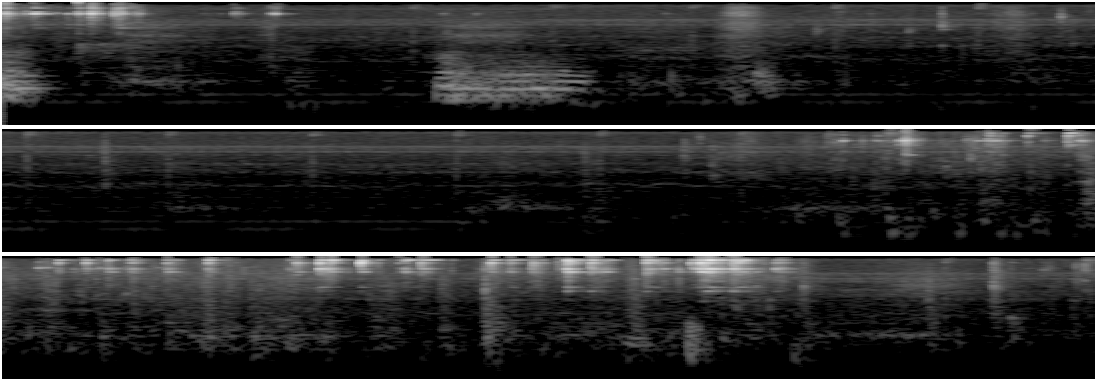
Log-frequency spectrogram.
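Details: Tug-of-war play between Ben and Faye, a Border Collie and a Whippet; one deep, brief growl early on, followed by long stretches of rustling, scraping and clattering movement noises as the dogs tussle.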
